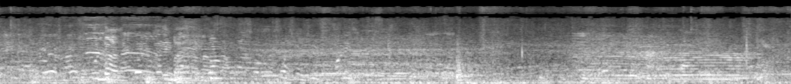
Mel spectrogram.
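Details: Lowing from an agitated cow stepping down from a truck amid frightened onlookers: several short, wavering moos over a constant wash of people talking nearby.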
